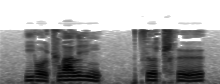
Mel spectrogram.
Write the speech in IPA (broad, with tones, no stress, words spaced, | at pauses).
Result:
jo̰˨˩ʊ̯ʈ͡ʂwä˥li˥˩ŋ | t͡sɹ̩˧˥ʈ͡ʂʰɻ̩˨˩˦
